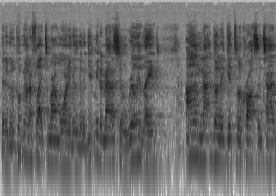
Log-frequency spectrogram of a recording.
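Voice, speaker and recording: Through audible room echo and noticeable background noise, a man with an American accent talks at a very fast pace in a fairly high pitch with ordinary variation. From Wisconsin, US. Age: 60s. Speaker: pastor and speaker. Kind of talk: keynote speech. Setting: stage with audience.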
